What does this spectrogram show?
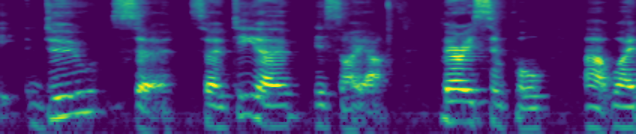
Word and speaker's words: Ducere: it's spelled Ducure, but it's Latin for to lead, and it's do sir, so DOSIR.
